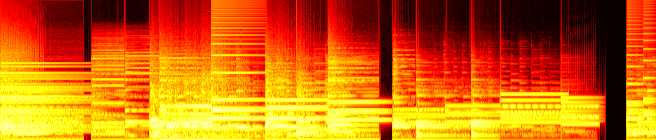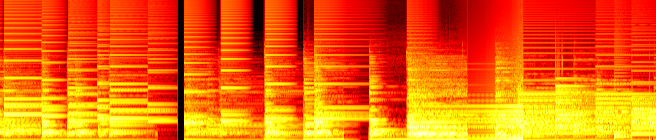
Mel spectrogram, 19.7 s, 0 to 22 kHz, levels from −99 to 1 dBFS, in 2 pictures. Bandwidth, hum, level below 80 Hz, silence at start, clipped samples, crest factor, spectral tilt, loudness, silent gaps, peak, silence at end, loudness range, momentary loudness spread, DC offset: over 20 kHz; none; -28 dBFS; 0 s; 2%; 10 dB; -5.5 dB/octave; -10 LUFS; 9.07-9.39 s, 12.50-12.59 s; 0 dBFS; 0 s; 7 LU; 11 LU; 4%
